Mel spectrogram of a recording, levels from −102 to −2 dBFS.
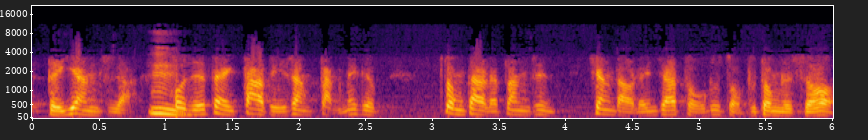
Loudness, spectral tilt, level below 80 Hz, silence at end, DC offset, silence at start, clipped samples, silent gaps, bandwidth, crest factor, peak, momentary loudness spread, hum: -21 LUFS; -7.5 dB/octave; -58 dBFS; 0 s; under 0.1%; 0 s; under 0.1%; none; 9.2 kHz; 16 dB; -4 dBFS; 11 LU; none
